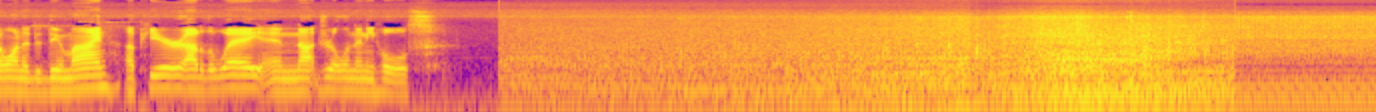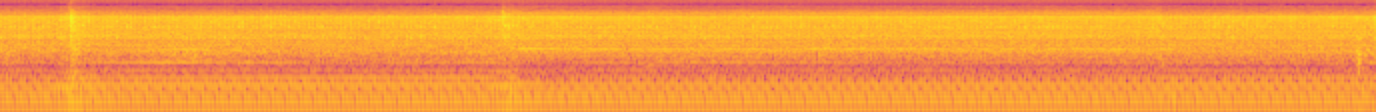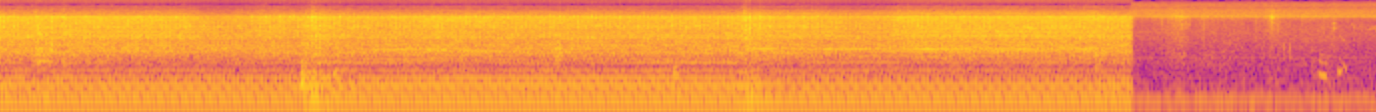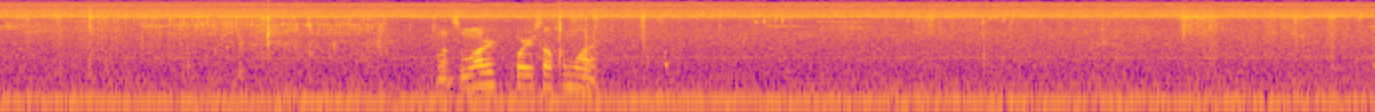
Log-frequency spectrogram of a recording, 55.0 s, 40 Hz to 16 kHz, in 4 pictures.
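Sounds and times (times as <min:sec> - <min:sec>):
utility vehicle driving past: 0:05.0 - 0:38.8
engine idling with knocks: 0:05.0 - 0:55.0.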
